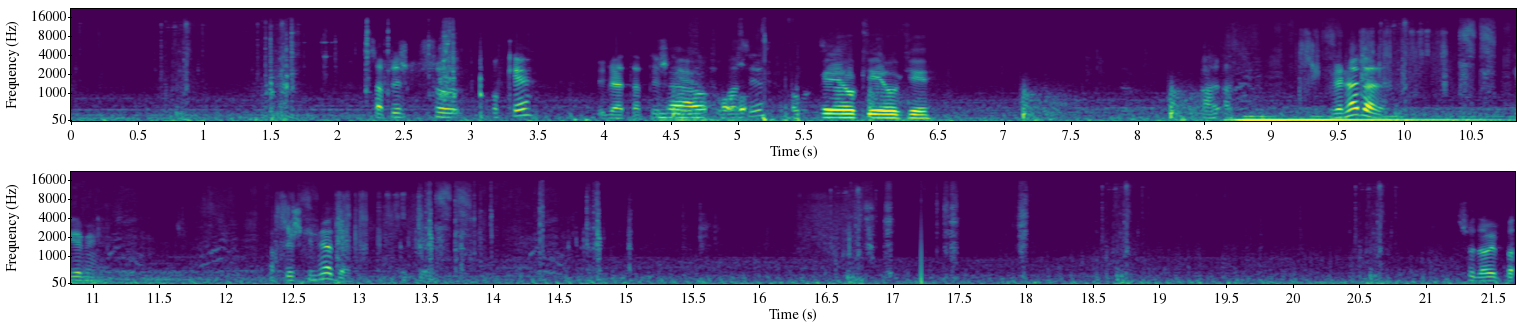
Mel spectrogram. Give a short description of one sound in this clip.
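Footsteps crunch quickly on the ground.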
